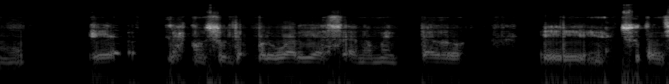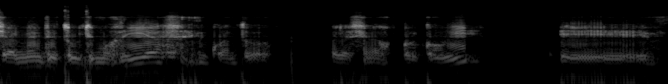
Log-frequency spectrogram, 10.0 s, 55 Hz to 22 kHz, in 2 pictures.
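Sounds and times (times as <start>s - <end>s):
person talking: 0.0s - 10.0s.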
